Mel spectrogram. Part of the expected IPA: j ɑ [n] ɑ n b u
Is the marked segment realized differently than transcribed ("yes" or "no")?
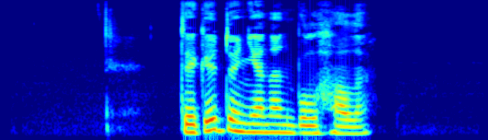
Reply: no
